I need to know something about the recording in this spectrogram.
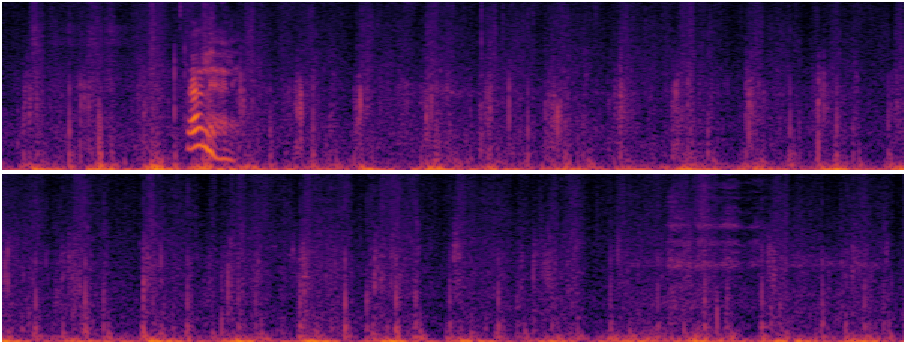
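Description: Footsteps on a gravel path, a steady run of short steps, over a low rumble of wind on the microphone. About a second in, a brief voice sound falls in pitch.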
